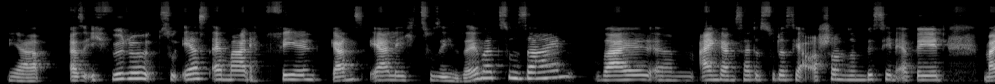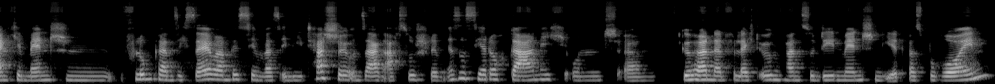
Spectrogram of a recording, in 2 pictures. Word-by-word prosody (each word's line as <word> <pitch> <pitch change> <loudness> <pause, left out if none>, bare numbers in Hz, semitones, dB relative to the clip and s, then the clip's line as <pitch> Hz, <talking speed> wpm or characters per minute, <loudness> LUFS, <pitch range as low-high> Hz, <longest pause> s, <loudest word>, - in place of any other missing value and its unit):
Ja, 160 -3 -1 0.2
also, 185 0 +2
ich 205 0 -7
würde 260 +2 0
zuerst 255 -1 -1
einmal 220 -1 +3
empfehlen, 225 -1 -2
ganz 225 +6 +4
ehrlich 200 -1 +2
zu 195 - -9
sich 175 -5 -5
selber 265 - +1
zu 295 -1 -2
sein, 285 +3 +2 0.3
weil, 205 +2 +5
ähm, 195 -2 -9
eingangs 205 0 +5
hattest 210 0 -6
du - - -12
das 215 -2 -5
ja 215 - -3
auch - - -4
schon 230 -2 -3
so 210 - -6
'n 210 0 -8
bisschen 225 0 -5
erwähnt, 205 0 +2 0.4
manche 215 - +5
Menschen 195 -1 -4
flunkern 235 -3 -3
sich 200 0 -9
selber 225 +4 +4
'n 215 0 -3
bisschen 225 -2 -5
was 185 0 -4
in 185 - -9
die 190 0 -13
Tasche 280 -4 +1
und 195 - -11
sagen: 190 -1 +3
„Ach, 180 0 -3
so 220 - -6
schlimm 190 -3 -8
ist 220 +6 -8
es 275 0 -4
ja 235 -3 -2
doch 235 0 -6
gar 200 -2 +5
nicht" 230 +1 -10
Und, 190 0 -10
ähm, 175 +1 -10 0.3
gehören 215 0 +5
dann 195 0 0
vielleicht 190 -1 -3
irgendwann 205 -2 -4
zu 200 +1 -7
den 200 +1 -4
Menschen, 195 0 -1
die - - -7
etwas 190 0 -6
bereuen. 195 - +2
205 Hz, 185 wpm, -24 LUFS, 195-225 Hz, 0.4 s, weil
